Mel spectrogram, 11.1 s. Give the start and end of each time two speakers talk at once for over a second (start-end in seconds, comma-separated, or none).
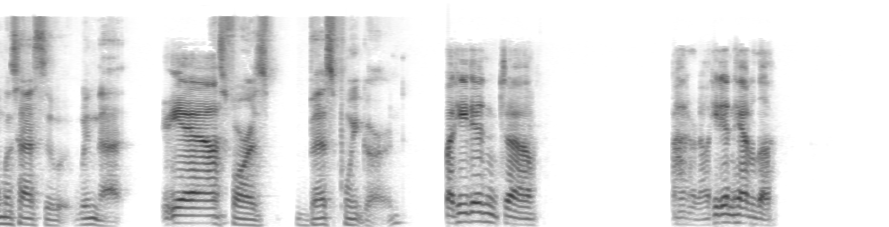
none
